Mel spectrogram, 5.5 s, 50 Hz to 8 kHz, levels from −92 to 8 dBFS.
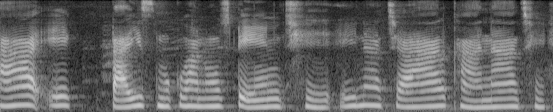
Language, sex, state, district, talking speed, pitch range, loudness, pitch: Gujarati, female, Gujarat, Valsad, 110 wpm, 200-225 Hz, -18 LUFS, 210 Hz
